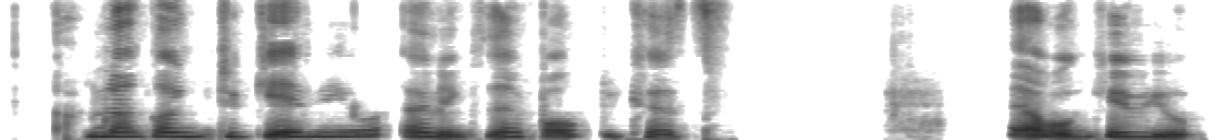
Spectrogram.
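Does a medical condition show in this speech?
Yes: cerebral palsy; wheelchair user.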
